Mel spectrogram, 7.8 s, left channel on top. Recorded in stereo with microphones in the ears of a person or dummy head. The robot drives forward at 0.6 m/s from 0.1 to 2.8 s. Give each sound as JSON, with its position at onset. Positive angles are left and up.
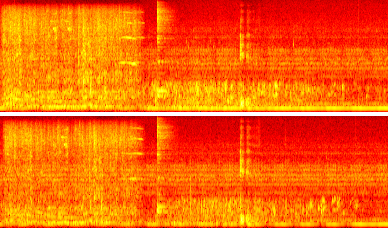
{"t": 3.1, "sound": "a cowbell", "side_deg": -75, "distance_m": 4.5}
{"t": 4.8, "sound": "throat clearing", "side_deg": -20, "distance_m": 0.7}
